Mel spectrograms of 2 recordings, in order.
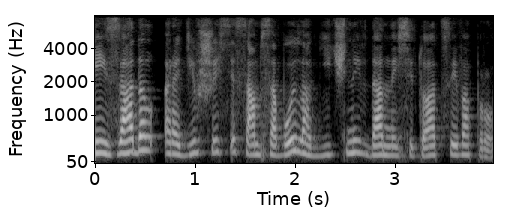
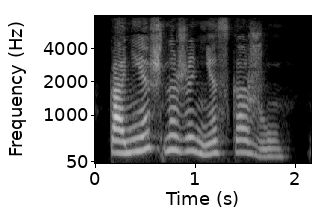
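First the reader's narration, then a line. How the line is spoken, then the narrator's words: Deep sigh. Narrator (Russian): произнес, глубоко вздохнув, Пестов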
